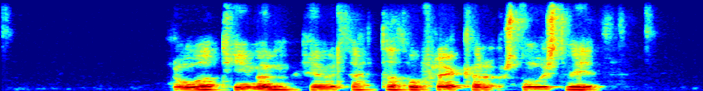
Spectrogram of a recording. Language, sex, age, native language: Icelandic, male, 40-49, Icelandic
